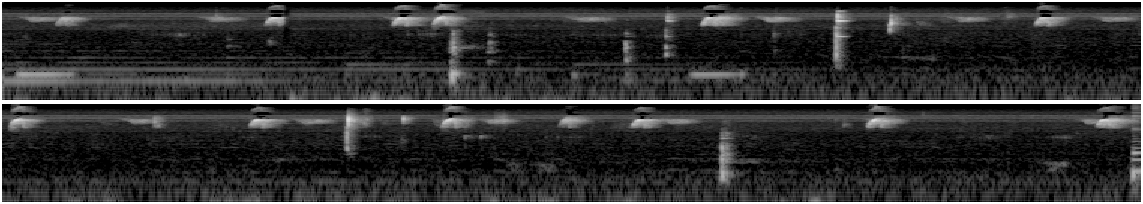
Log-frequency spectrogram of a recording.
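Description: A small bird chirping, short high chirps repeated over and over, a little more than once a second. A few sharp clicks sound among them, about a third of the way in, near the middle and towards the end.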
